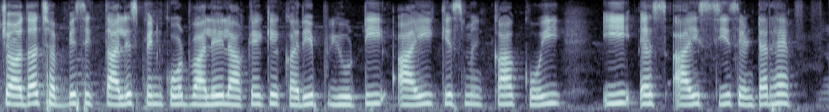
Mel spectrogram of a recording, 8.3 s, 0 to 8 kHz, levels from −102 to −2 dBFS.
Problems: none marked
